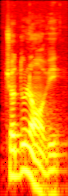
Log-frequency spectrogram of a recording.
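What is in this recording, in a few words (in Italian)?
"novi", dialettale crespinese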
